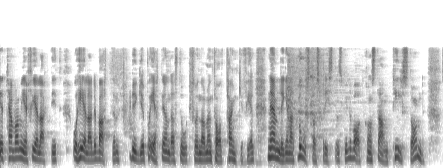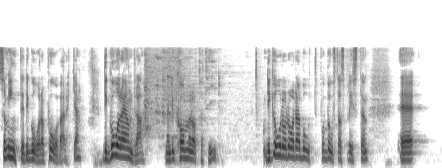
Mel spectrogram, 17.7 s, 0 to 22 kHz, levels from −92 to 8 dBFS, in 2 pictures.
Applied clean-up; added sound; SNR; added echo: classical method log-MMSE.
